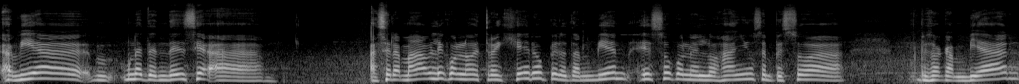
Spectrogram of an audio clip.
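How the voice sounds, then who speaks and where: At a very slow pace, a woman speaks in a fairly high pitch with ordinary pitch variation, with noticeable background noise behind her. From Chile, Iquique. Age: 60s. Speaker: returned emigrant. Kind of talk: documentary interview testimony.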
